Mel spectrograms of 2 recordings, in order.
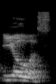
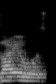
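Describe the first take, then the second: First: The name starts with a plain E sound. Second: The name starts with two vowels said together. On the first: This is the common everyday pronunciation. "is how most people say his name" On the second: This follows the original Greek pronunciation. "because my classical bent"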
